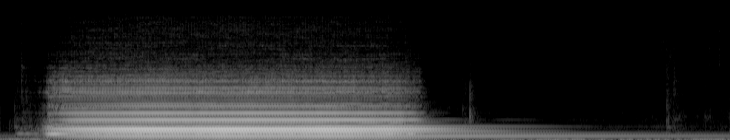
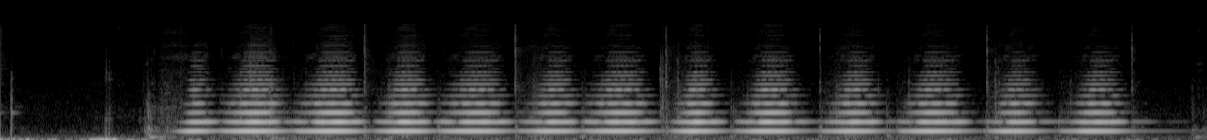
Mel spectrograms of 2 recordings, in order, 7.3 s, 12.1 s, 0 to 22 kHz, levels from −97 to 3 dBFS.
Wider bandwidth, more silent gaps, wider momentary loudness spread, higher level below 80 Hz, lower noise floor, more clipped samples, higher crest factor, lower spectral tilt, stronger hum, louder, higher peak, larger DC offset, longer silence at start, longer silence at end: second, 3.3 kHz vs 5 kHz; neither; first, 16 LU vs 11 LU; first, -50 dBFS vs -60 dBFS; second, -57 dBFS vs -61 dBFS; neither; about the same, 12 dB vs 14 dB; first, -11 dB/octave vs -8 dB/octave; neither; first, -26 LUFS vs -33 LUFS; first, -16 dBFS vs -20 dBFS; neither; first, 0.45 s vs 0 s; first, 2.05 s vs 0.05 s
